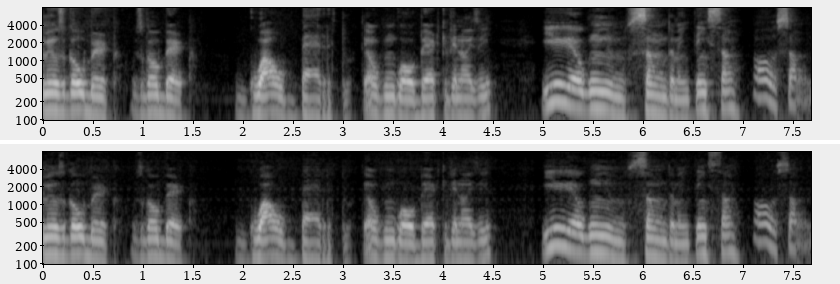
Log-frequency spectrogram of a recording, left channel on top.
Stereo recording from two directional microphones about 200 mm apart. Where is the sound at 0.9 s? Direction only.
25° left (ahead or behind).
